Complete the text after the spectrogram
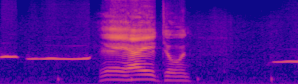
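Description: A man greets someone casually nearby.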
